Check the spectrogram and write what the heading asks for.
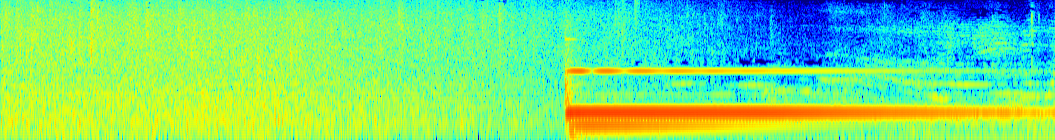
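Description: Steady, dense rain hisses evenly for a few seconds, then stops abruptly as a loud, sustained bell-like tone rings out and slowly fades.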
